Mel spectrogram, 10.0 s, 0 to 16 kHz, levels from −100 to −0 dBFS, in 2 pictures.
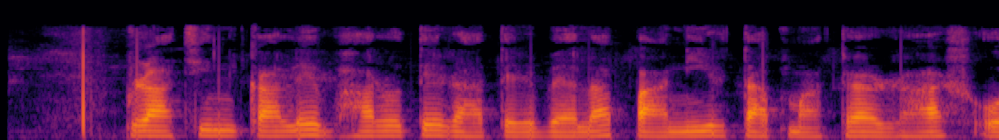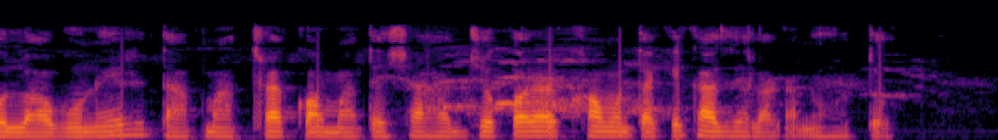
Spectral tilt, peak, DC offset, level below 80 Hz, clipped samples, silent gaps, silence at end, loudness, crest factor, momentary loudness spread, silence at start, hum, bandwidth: -6 dB/octave; -8 dBFS; under 0.1%; -66 dBFS; under 0.1%; none; 0.55 s; -34 LUFS; 26 dB; 11 LU; 0.4 s; none; 8.2 kHz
